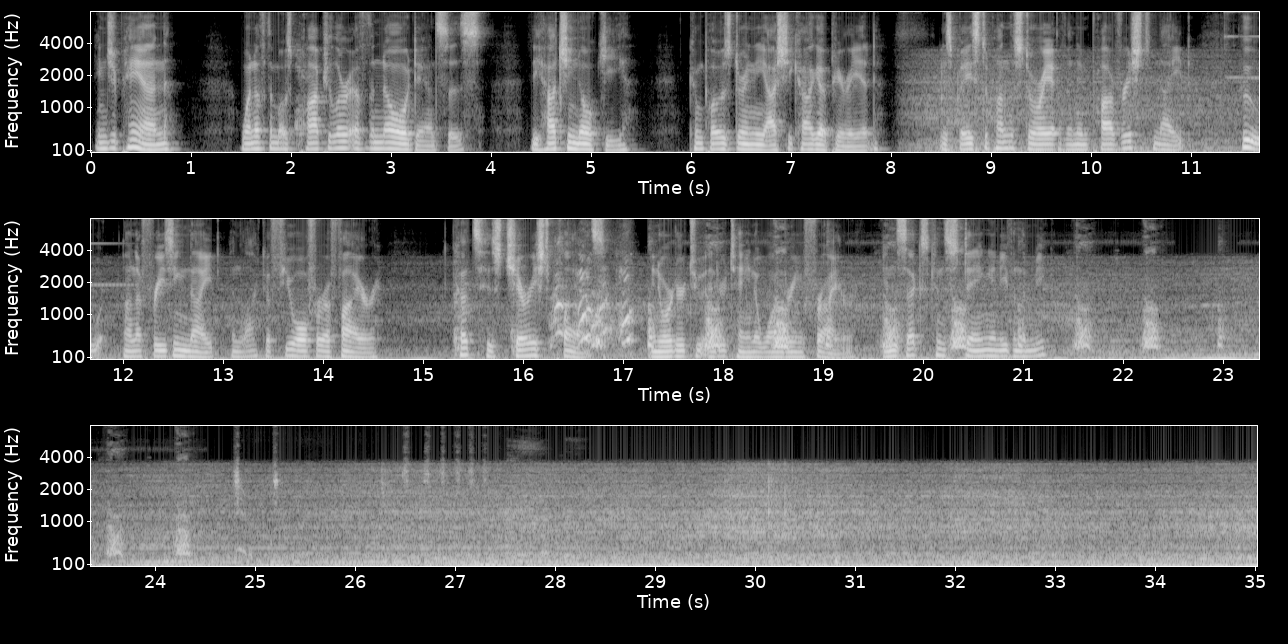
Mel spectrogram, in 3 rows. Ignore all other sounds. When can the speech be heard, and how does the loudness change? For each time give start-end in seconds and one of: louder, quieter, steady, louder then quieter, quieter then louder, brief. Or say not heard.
0.1-0.8 brief
1.5-21.2 steady.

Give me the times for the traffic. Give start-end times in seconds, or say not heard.
8.1-34.9.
